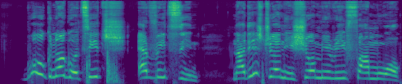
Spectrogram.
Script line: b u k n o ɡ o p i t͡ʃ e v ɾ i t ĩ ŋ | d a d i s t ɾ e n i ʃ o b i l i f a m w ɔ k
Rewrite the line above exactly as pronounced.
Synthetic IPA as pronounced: b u k n o ɡ o t i t͡ʃ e v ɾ i t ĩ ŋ | n a d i s t ɾ e n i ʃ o m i ɾ i f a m w ɔ k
